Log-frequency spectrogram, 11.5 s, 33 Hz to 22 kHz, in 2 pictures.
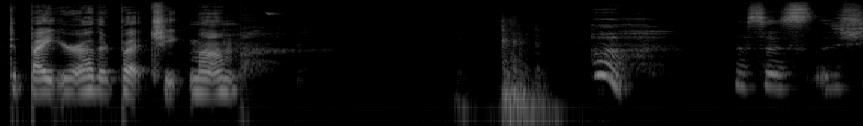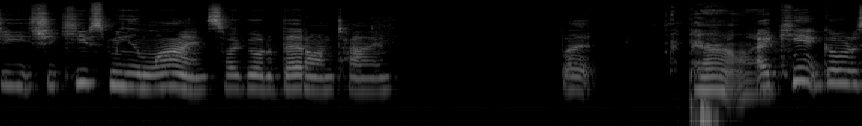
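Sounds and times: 
speech: 0.0 - 1.8, 4.9 - 8.5, 9.5 - 11.5
door shutting with a muffled thunk: 3.3 - 3.8.

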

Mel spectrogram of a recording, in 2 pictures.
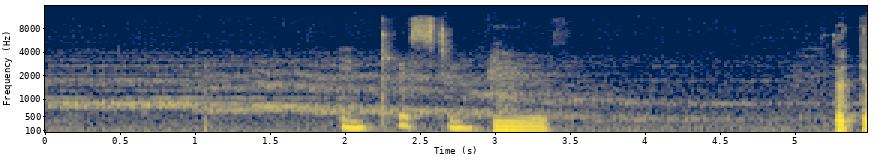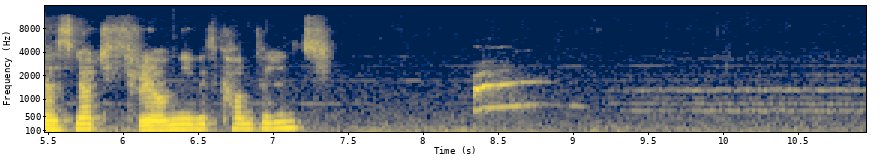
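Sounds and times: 
speech: 2.0 - 3.5, 5.2 - 7.4
cat meowing: 8.3 - 9.0.

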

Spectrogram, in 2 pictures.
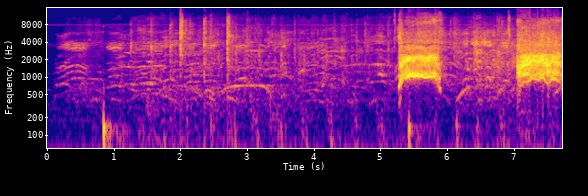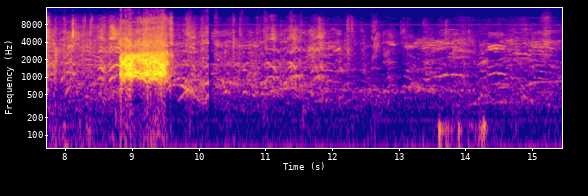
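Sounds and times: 
audience shouting and murmuring: 0.0 - 15.4
laughter: 0.0 - 15.4
loud sustained screams: 1.3 - 10.1.

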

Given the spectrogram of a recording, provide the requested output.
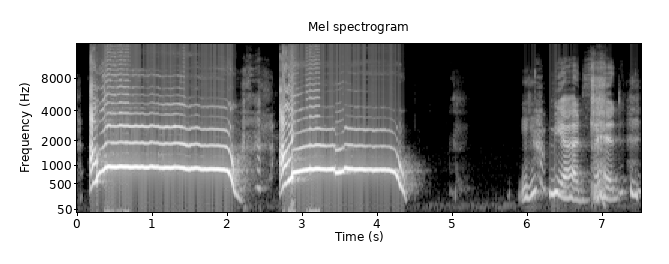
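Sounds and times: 
person imitating a dog howl: 0.2 - 4.4
speech: 6.6 - 7.5.

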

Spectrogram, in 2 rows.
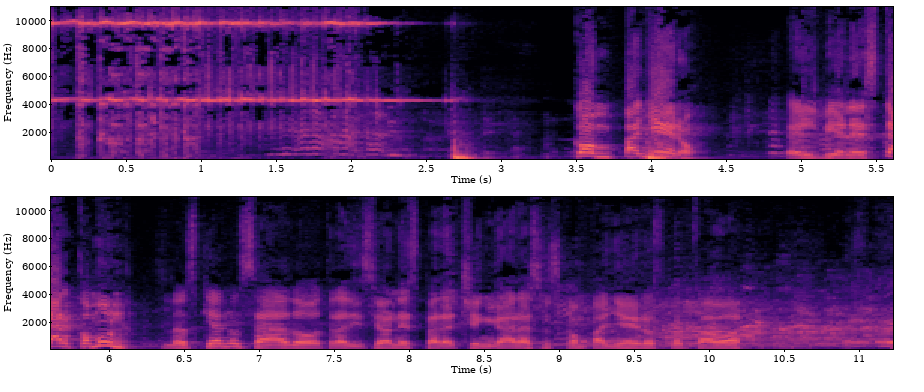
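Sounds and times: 
hand bell rung at a meeting: 0.0 - 2.9
laughter: 0.5 - 3.5, 4.5 - 11.2
dull thump: 2.7 - 3.0, 4.0 - 4.4
speech: 3.6 - 10.6.

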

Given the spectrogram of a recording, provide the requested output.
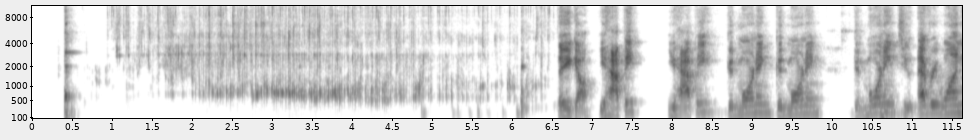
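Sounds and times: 
coffee poured from a pot into a mug: 0.8 - 6.6
speech: 6.6 - 11.6.

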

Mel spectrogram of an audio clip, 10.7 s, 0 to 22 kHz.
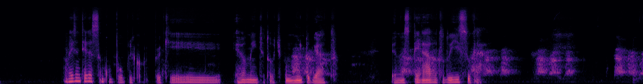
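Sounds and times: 
speech: 1.1 - 5.7, 6.5 - 8.2
dog barking in the background: 4.8 - 6.0, 6.7 - 10.7.

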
